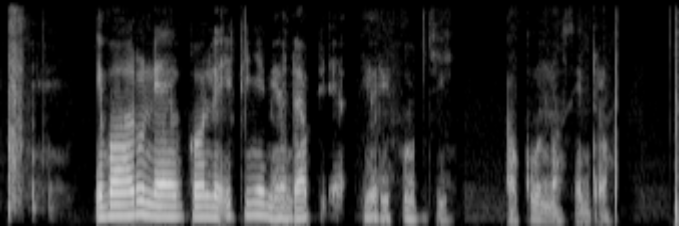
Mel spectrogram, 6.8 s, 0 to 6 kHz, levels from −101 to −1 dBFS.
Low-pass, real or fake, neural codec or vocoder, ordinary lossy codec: 5.4 kHz; fake; codec, 16 kHz, 4 kbps, FreqCodec, larger model; none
